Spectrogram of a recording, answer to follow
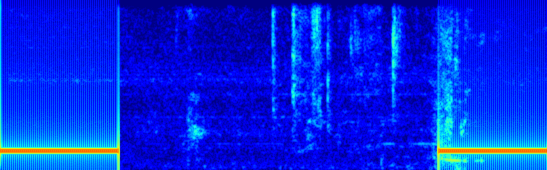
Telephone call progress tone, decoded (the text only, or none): ringback tone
